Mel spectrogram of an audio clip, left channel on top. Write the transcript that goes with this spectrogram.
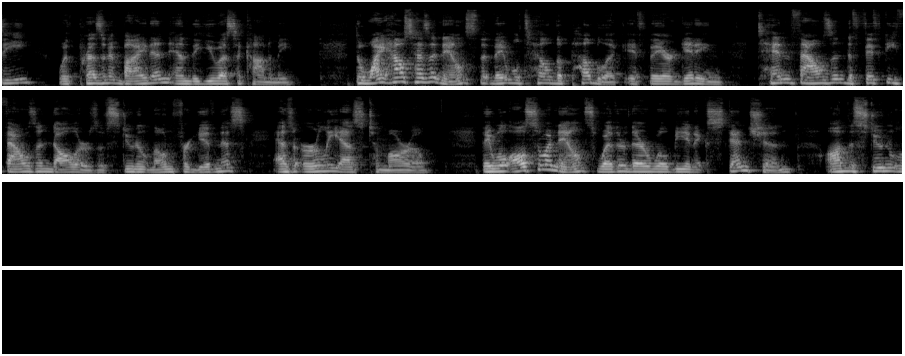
with President Biden and the U.S. economy. The White House has announced that they will tell the public if they are getting $10,000 to $50,000 of student loan forgiveness as early as tomorrow. They will also announce whether there will be an extension on the student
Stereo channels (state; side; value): silent; right; digital silence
